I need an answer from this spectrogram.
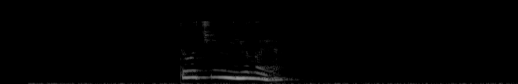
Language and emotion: Russian, positive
